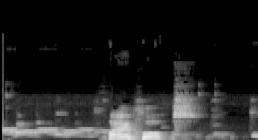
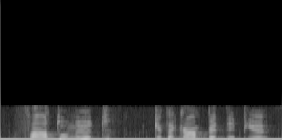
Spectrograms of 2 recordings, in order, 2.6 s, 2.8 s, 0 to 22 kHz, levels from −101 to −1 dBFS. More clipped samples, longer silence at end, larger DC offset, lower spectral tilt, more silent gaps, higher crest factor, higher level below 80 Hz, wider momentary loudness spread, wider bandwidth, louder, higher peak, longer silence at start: neither; second, 0 s vs 0.15 s; second, under 0.1% vs 6%; second, -4 dB/octave vs -8 dB/octave; neither; about the same, 18 dB vs 18 dB; second, -64 dBFS vs -42 dBFS; first, 17 LU vs 8 LU; first, 9 kHz vs 5.4 kHz; first, -18 LUFS vs -35 LUFS; first, -2 dBFS vs -14 dBFS; about the same, 0 s vs 0.1 s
